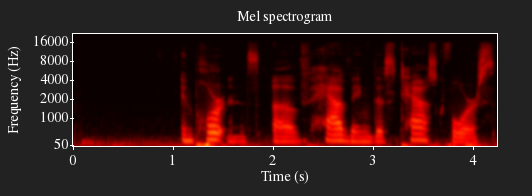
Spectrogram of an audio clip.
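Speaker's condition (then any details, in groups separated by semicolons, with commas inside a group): No condition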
